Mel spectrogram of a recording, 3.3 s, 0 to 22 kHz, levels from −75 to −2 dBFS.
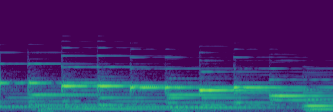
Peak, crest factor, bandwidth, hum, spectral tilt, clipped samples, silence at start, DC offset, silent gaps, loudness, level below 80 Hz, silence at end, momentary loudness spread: -12 dBFS; 14 dB; 6.2 kHz; none; -9 dB/octave; under 0.1%; 0 s; under 0.1%; none; -25 LUFS; -48 dBFS; 0 s; 4 LU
